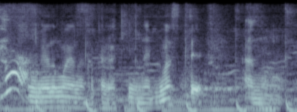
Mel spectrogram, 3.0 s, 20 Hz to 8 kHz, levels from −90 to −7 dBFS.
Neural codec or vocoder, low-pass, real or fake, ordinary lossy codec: codec, 44.1 kHz, 7.8 kbps, DAC; 7.2 kHz; fake; none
